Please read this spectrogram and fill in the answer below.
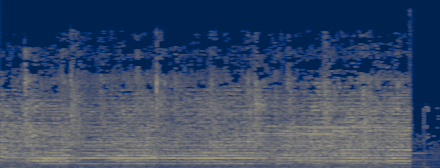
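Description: Street crowd on motorbikes celebrating: horns blare in long, steady held tones over a dense din of engines and crowd noise.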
